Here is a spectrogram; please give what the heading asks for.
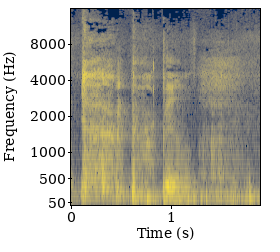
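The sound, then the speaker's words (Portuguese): A smoker's cough and throat clearing: a few rough, gravelly coughs and raspy clears in quick succession, fairly loud. “Era o pigarro do cigarro.”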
